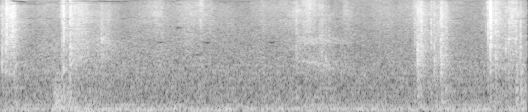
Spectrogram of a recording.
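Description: Faint papery swishes of cards being drawn from a crystal-themed card deck, a few brief soft rustles over a quiet hiss.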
